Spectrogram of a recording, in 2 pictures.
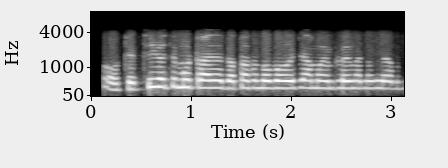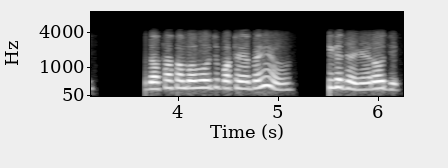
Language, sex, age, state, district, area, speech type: Odia, male, 30-45, Odisha, Sundergarh, urban, conversation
